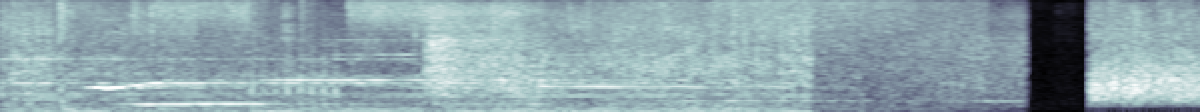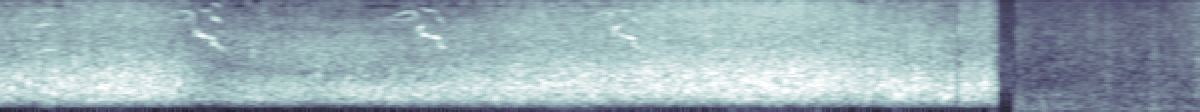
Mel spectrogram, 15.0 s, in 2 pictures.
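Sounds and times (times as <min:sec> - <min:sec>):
loud steady rushing noise: 0:00.0 - 0:07.3.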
